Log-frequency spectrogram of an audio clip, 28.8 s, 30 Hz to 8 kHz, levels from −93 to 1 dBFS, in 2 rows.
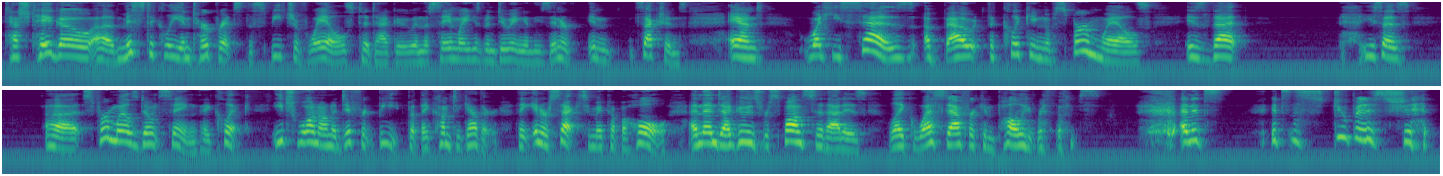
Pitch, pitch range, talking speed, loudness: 210 Hz, 165-240 Hz, 160 wpm, -24 LUFS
